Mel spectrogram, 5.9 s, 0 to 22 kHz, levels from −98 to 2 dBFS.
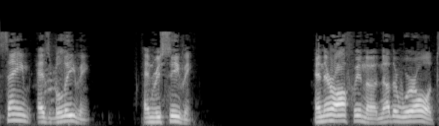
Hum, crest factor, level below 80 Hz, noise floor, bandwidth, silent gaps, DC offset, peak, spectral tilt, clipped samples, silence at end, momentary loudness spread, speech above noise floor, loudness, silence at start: none; 16 dB; -64 dBFS; under -90 dBFS; 8 kHz; 2.94-4.13 s; under 0.1%; -4 dBFS; -6.5 dB/octave; under 0.1%; 0.1 s; 9 LU; over 72 dB; -18 LUFS; 0.1 s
